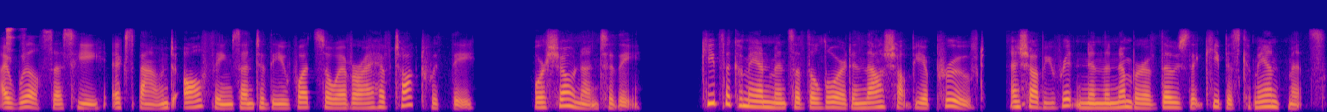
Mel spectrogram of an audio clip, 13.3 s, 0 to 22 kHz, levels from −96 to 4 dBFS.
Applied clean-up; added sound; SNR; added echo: neural mask model RNNoise.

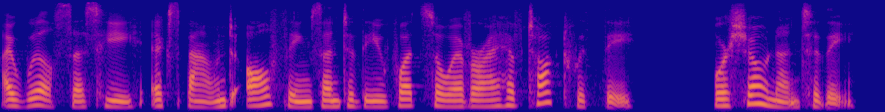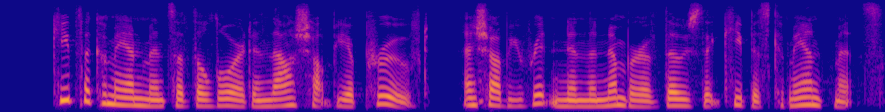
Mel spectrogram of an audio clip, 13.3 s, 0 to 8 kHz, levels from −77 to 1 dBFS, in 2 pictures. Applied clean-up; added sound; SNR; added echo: none; none; none; none.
